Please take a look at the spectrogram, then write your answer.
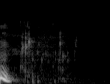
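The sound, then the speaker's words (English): A quick sip of beer: a brief low gulp at the start, then faint wet slurping and clicking sounds that fade out within a second, with no talking. “Sorry, I just took a sip of beer.”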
